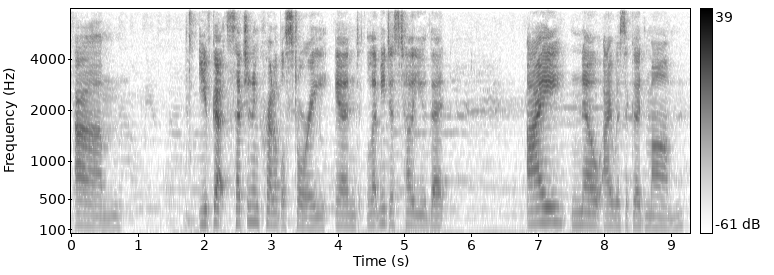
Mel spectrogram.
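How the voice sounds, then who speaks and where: A woman hosting a group call as a wellness coach, introducing her guests with effusive warmth. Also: sits low.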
